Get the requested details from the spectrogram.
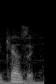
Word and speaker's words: Keswick: So the W is silent. I didn't know that until I read that. I was pronouncing it Keswick, but it's actually Keswick.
